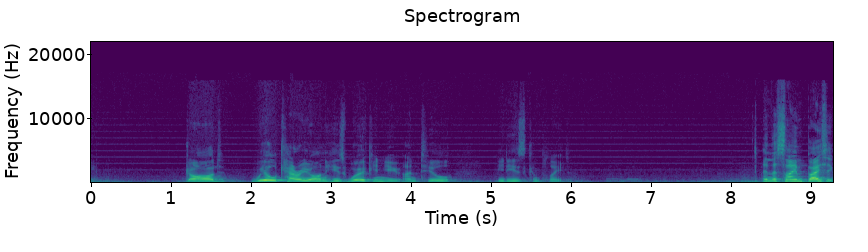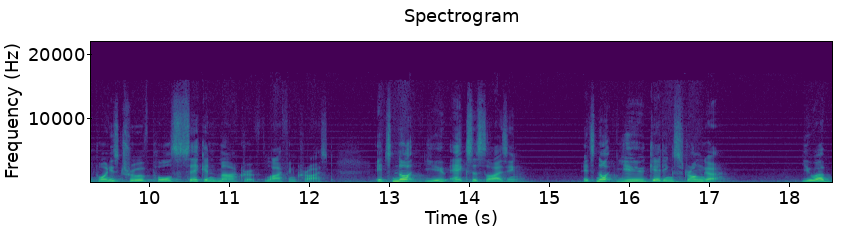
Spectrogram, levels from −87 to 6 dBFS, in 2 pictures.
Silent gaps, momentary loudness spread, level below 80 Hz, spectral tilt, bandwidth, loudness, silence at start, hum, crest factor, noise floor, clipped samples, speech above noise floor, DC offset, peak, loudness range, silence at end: none; 17 LU; -62 dBFS; -6 dB/octave; 16 kHz; -28 LUFS; 0 s; none; 20 dB; -62 dBFS; under 0.1%; 34 dB; under 0.1%; -8 dBFS; 12 LU; 0 s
